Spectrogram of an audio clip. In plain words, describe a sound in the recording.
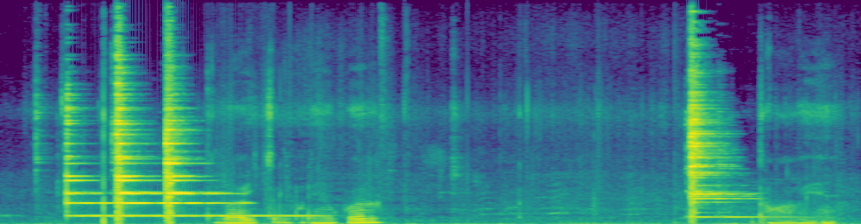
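A temple bell rings loudly with a ringing tone.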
